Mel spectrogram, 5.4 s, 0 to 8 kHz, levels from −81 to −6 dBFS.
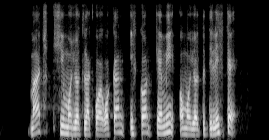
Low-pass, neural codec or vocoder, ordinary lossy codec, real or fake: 7.2 kHz; none; Opus, 32 kbps; real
